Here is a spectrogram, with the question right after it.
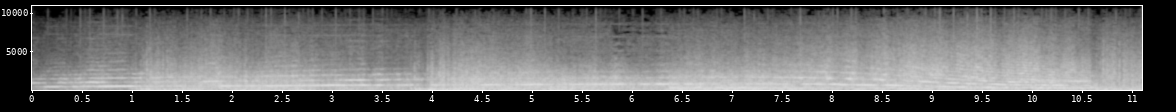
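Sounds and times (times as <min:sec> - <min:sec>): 
Stuka dive bomber siren screeching while diving: 0:00.0 - 0:10.8
diving Stuka dive bomber engine roaring: 0:01.0 - 0:11.0.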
